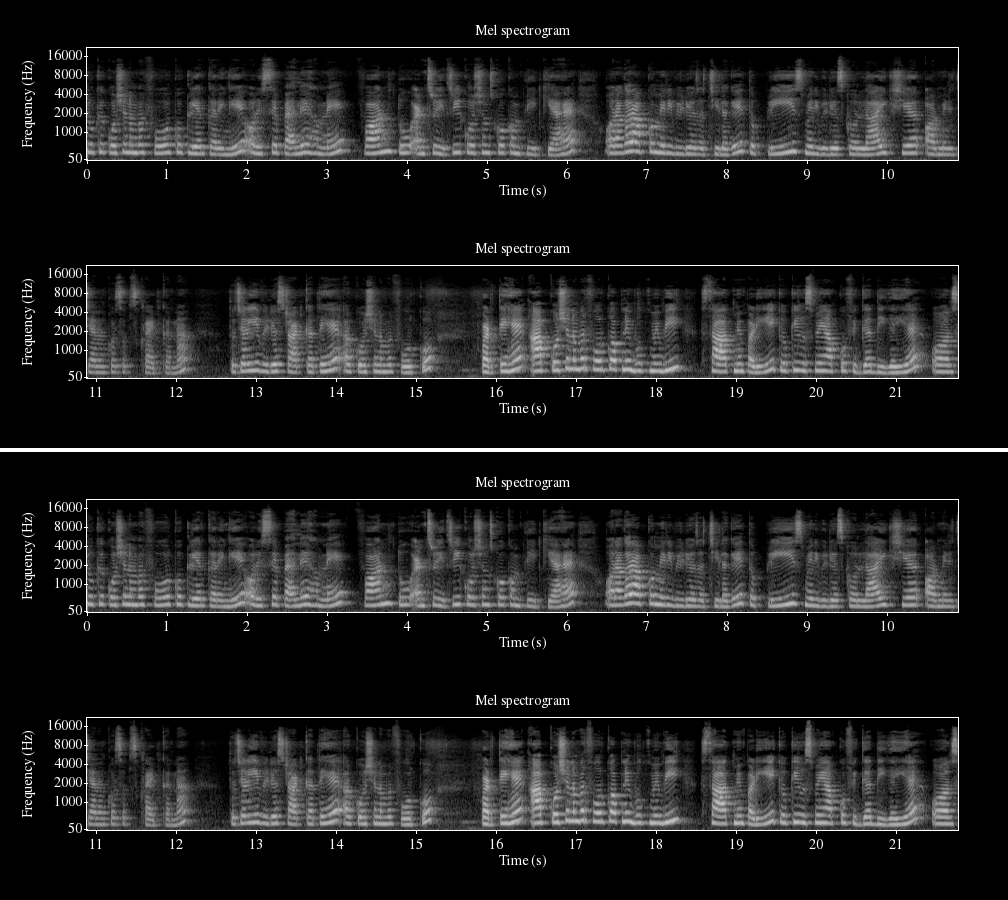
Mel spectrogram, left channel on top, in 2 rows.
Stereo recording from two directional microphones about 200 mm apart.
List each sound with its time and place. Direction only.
0.1 s a woman's voice: 25° right (ahead or behind)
